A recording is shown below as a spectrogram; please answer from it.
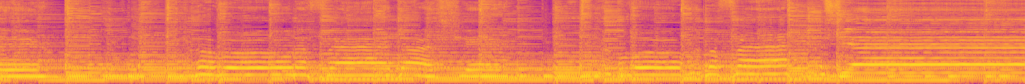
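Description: Strummed acoustic guitar with a man singing. Near the end he holds one long note.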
